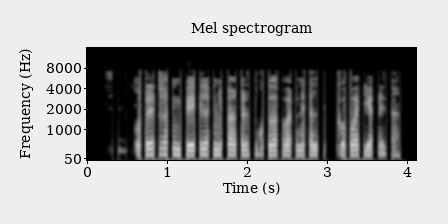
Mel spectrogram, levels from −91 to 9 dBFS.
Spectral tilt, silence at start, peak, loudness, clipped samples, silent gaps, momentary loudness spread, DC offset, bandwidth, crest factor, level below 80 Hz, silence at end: -6 dB/octave; 0.6 s; 0 dBFS; -16 LUFS; under 0.1%; none; 8 LU; under 0.1%; 7.6 kHz; 16 dB; -50 dBFS; 0.2 s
